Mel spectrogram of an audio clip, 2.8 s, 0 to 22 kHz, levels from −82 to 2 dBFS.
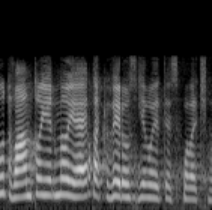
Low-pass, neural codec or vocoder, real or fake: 7.2 kHz; codec, 16 kHz, 1 kbps, FunCodec, trained on Chinese and English, 50 frames a second; fake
